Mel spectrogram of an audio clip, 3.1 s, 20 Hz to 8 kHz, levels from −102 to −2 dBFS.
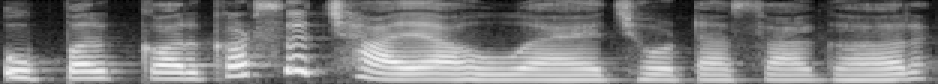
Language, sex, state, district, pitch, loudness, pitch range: Hindi, female, Jharkhand, Garhwa, 205 Hz, -15 LUFS, 190-245 Hz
